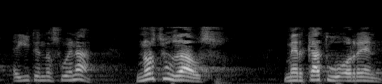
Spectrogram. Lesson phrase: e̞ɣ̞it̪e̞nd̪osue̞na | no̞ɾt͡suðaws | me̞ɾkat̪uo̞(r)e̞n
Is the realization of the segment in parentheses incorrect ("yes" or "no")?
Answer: no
